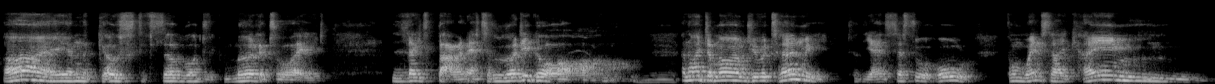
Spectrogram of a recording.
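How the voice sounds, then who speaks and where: A man's voice: fairly high pitch, lively intonation, takes it slowly. A man acting the haughty, peevish ghost of an aristocratic baronet in a pantomime. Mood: imperious. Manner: pompous, haughty. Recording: echoey video-call audio.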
